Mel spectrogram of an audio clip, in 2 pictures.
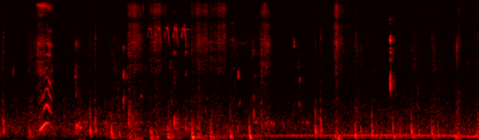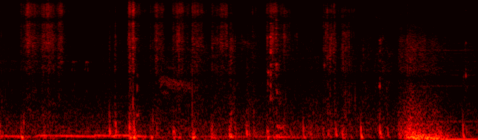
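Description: Footsteps swish through grass at a steady pace.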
